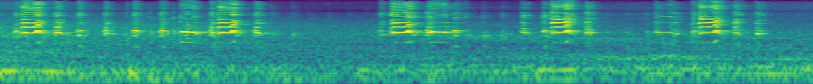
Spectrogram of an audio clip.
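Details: Several wild hens in a ranch yard, four laying hens competing to lay in the same single nest; repeated loud clucks and cackles in bursts, with low background rumble.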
